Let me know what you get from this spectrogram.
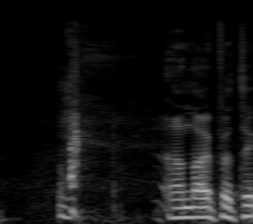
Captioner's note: laughter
